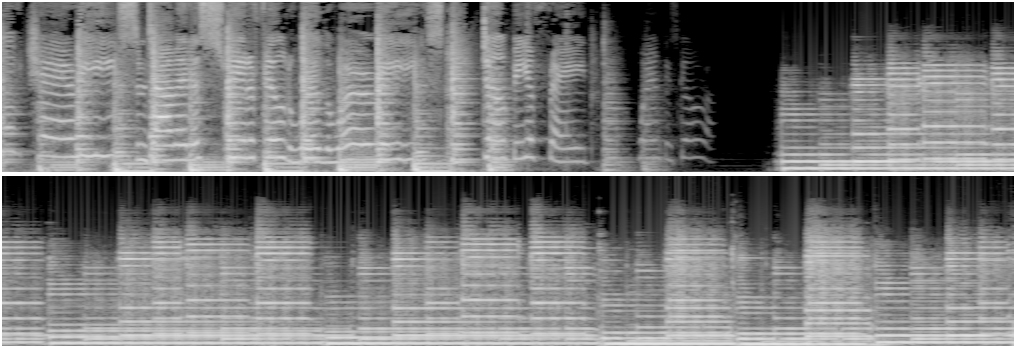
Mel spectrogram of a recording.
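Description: A TV drama soundtrack song plays: bright, punchy guitar-like notes fade into a brief silence, then a fuller, steady arrangement of sustained chords over a warm bass line continues loudly.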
